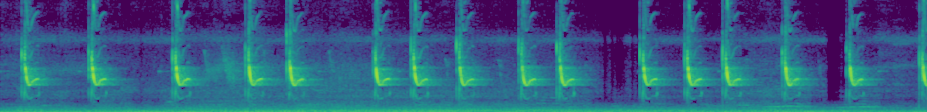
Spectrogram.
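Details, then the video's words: Tame prinia being paired naturally: sharp high chirps falling in pitch, repeated steadily, sometimes in close doubles, with a quiet low hum behind. "prenjak lumut jodohan alam/prenjak jinak/prenjak bawah/prenjak putih"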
